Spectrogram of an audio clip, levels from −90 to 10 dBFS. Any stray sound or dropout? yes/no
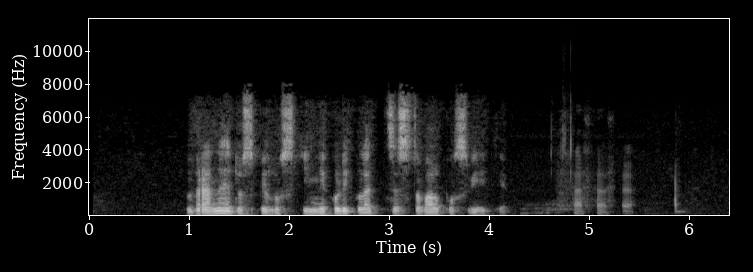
yes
